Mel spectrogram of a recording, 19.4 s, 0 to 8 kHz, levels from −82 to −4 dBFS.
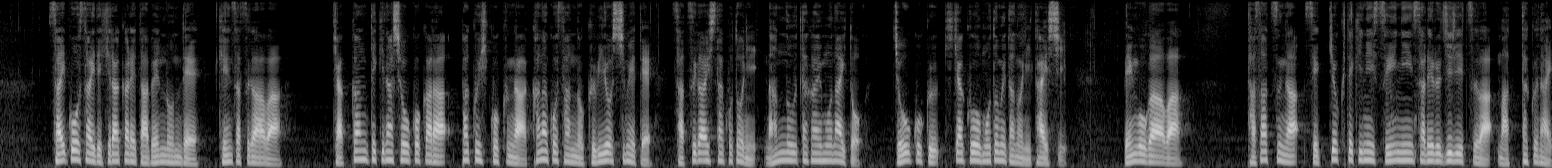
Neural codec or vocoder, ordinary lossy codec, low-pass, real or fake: none; none; none; real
